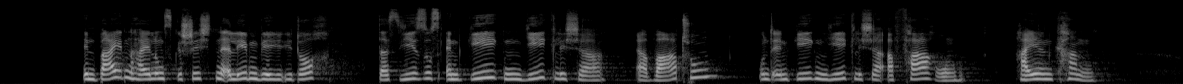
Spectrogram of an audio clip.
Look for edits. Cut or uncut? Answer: uncut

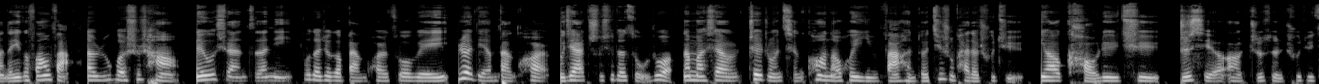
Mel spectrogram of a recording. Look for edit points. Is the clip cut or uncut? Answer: cut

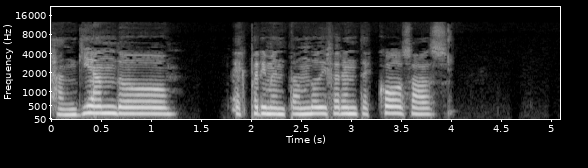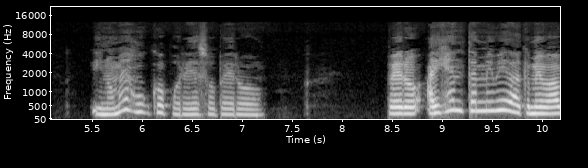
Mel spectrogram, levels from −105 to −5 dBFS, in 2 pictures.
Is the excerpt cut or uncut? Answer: uncut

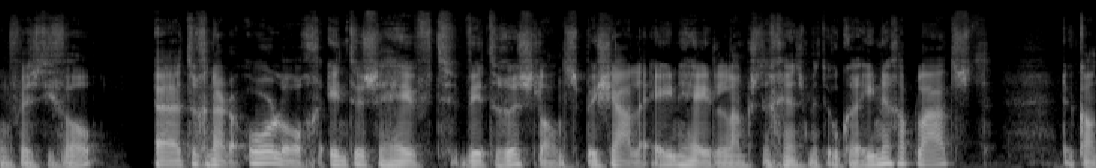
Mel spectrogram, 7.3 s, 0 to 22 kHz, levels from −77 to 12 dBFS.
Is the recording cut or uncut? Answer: uncut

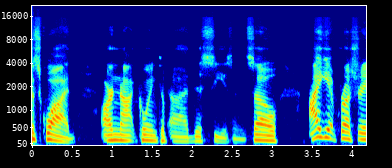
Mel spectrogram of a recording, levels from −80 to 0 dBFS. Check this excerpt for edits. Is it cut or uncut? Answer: cut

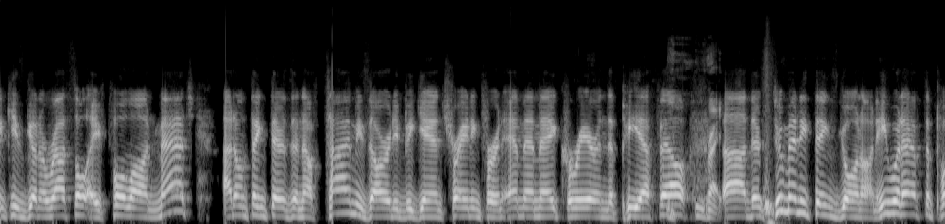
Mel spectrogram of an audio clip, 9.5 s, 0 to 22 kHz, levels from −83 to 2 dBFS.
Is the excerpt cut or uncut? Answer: uncut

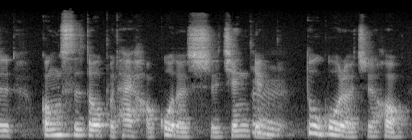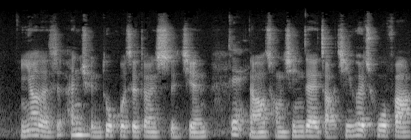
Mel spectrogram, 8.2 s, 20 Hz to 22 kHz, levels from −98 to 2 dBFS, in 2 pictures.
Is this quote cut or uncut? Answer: uncut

